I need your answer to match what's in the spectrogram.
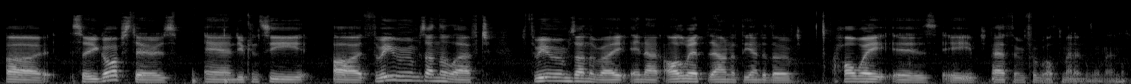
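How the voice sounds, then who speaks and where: A man's voice: fairly low pitch, normal speed. A young man narrating as game master in a live tabletop game, loose and rambling with lots of fillers.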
